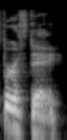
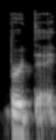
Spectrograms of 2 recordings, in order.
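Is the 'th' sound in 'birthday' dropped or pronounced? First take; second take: pronounced; dropped. First: The 'th' sound in the middle is pronounced. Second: The 'th' sound in the middle is dropped. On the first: This is the standard way to say it. "I know it's birthday" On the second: This is how the speaker habitually says it. "still say birthday"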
